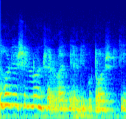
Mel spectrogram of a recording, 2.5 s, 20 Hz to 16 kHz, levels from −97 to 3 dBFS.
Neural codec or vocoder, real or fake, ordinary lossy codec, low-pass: none; real; none; 14.4 kHz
